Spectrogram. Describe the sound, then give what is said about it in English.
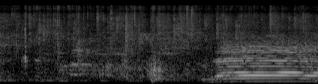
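A Suffolk sheep, penned in with Trudy, lets out a loud, drawn-out bleat, rising out of rustling background noise in the final second, a single sustained call. “Now that cool there is a Suffolk sheep who's in with Trudy.”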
